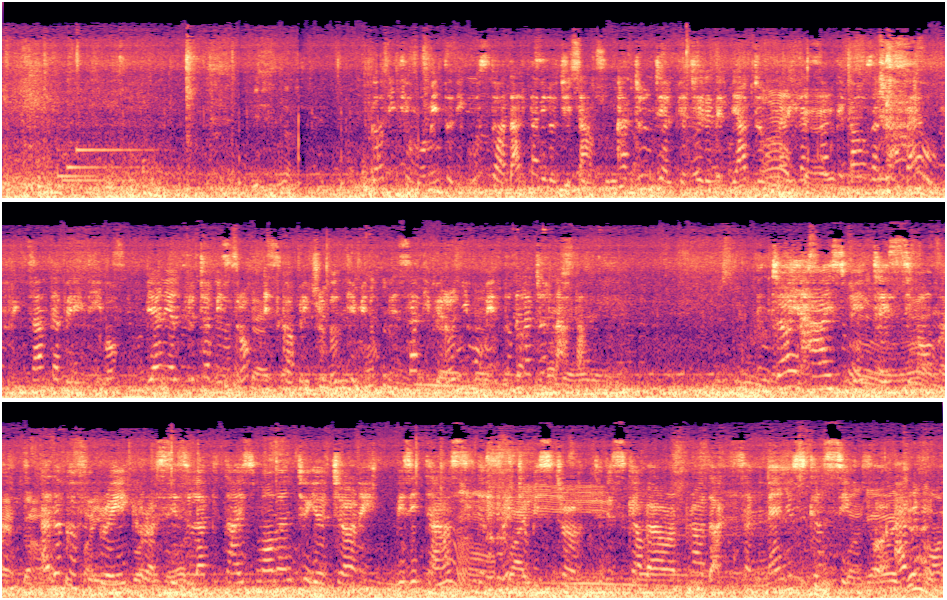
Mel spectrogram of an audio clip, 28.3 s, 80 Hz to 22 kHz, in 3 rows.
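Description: Steady low rumble of an ETR 460 Frecciabianca tilting train running at speed, heard inside the passenger carriage. Indistinct passengers' voices carry on over it.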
